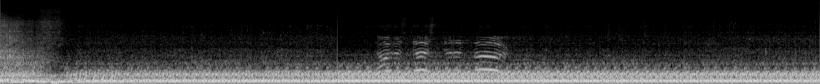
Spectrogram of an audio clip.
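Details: Toyota 1UZ-FE VVTi V8 test engine run on a 2UZ ECU: steady even idle with a smooth low drone and no knocks or misses, throttle body hum audible; engine running cleanly.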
